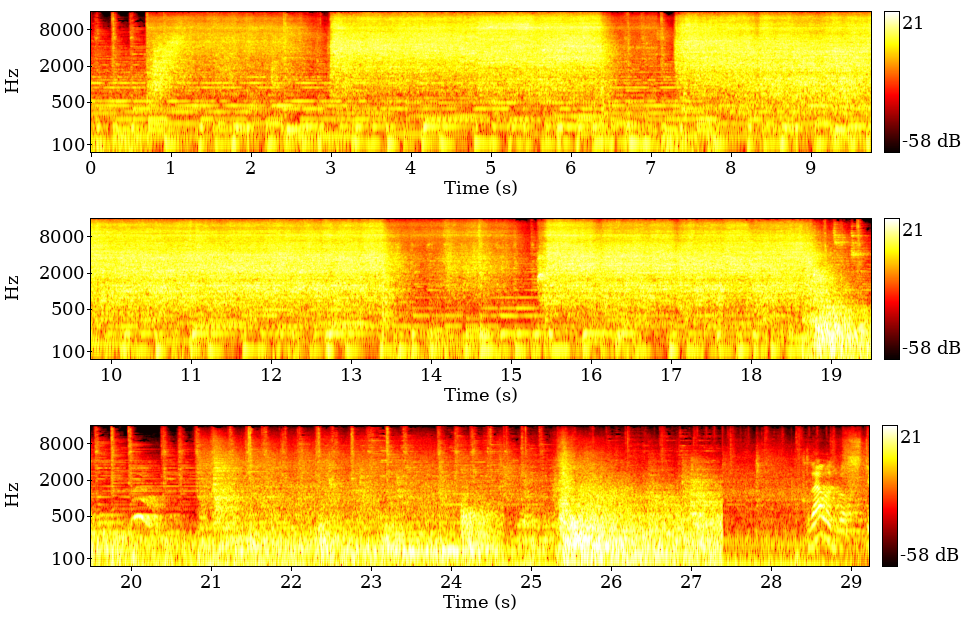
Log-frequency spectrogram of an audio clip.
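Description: Plasma cutter cutting steel in several long hissing bursts of a few seconds each, stopping and restarting. After about two-thirds of the way through the cutting gives way to a heavy low rumble with louder knocks.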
